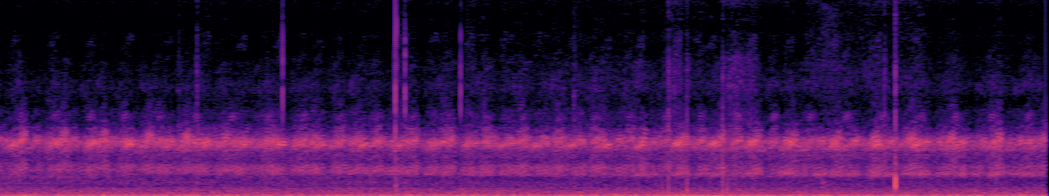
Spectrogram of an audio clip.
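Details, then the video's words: Many frogs croak together in a countryside chorus on the night before rain in Korea, a dense continuous pulsing drone in two bright bands, with scattered clicks and a low background rumble throughout. "개구리들의합창#비가 오려나?이것이 자연의 소리 ~개구리들의 합창"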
